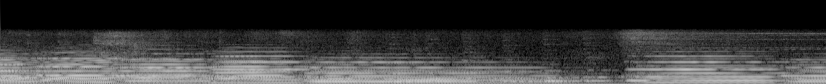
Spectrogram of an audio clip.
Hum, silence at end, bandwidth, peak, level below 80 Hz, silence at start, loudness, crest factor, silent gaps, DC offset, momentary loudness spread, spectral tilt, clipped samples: none; 0 s; 5.4 kHz; -4 dBFS; -32 dBFS; 0 s; -19 LUFS; 14 dB; none; 2%; 9 LU; -10 dB/octave; under 0.1%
